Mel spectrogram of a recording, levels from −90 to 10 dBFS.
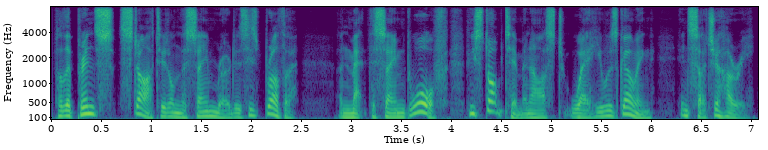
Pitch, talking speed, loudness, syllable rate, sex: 120 Hz, 245 wpm, -18 LUFS, 5.9 syllables/s, male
